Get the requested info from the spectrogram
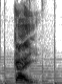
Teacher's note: Es un sonido oclusivo en donde se expulsa el aire de un golpe.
